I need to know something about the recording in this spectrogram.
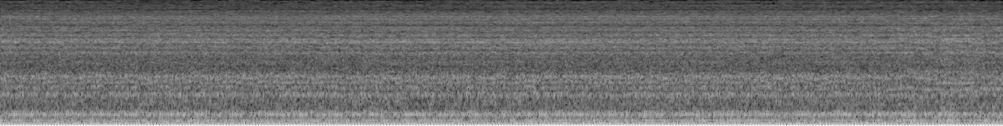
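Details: Porsche Boxster during cold start after a new aftermarket MAP sensor, white smoke, no check engine light, AOS suspected: deep lumpy idle with uneven throb that keeps wavering; owner says new sensor runs worse; rough idle.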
